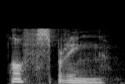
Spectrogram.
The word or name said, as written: offspring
